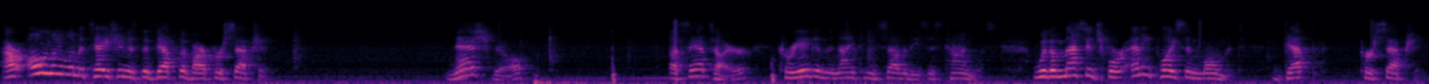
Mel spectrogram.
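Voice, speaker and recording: A man reading his own literary essay aloud in a measured, declamatory way. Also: high voice, very animated, slight background noise. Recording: muffled lo-fi, roomy echo.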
